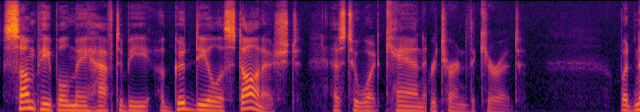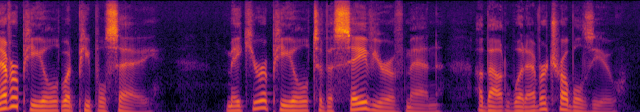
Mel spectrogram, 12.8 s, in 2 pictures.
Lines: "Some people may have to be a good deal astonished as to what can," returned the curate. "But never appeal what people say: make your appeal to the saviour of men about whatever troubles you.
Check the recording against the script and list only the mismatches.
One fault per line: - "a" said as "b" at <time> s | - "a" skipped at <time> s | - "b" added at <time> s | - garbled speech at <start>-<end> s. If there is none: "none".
none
